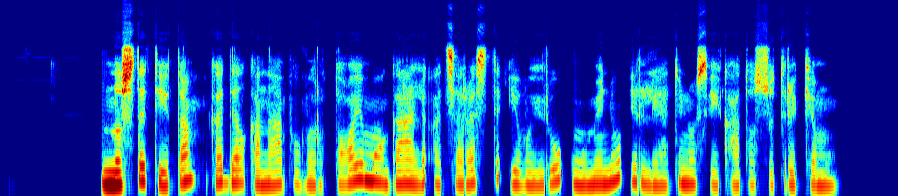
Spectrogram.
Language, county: Lithuanian, Alytus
